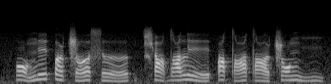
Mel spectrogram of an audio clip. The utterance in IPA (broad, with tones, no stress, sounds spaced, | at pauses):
ɔ˧˩˧ ŋ e˦˥ ʔ ʌ˨˦ ʈ͡ʂ ʌː˩˧˩ s əː˧˩˧ | t͡ɕʰ e˧˩˧ dˤ i˨˦ l eː˧˩˧ ʔ ə˥˩ tˤ i˩˧˩ tˤ ʌː˧˩˧ ʈ͡ʂ ɔ˦˥ ŋ i˩˧˩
